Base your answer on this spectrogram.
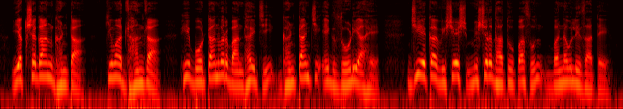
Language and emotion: Marathi, neutral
